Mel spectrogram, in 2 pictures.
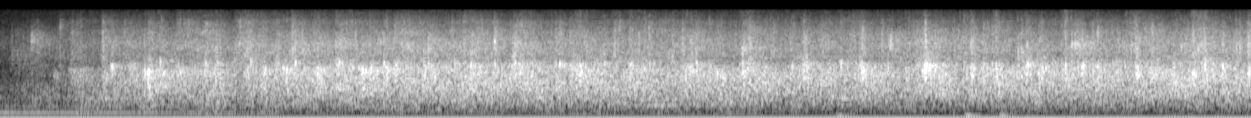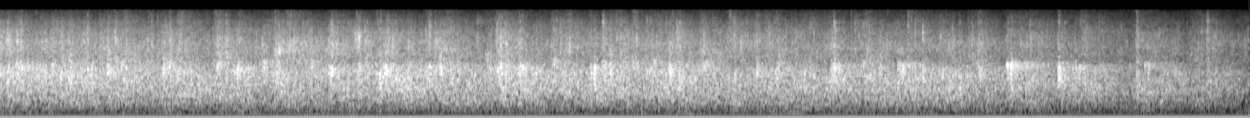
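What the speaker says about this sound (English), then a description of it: "Once again, we ask them to stand up and we give them a round of applause." Congregation applauding at a Saturday vigil Mass in a church, a steady, dense wash of clapping that holds at an even level for the whole stretch with no speech over it.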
